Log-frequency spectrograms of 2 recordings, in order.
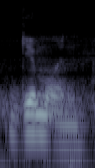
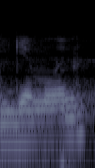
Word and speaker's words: Gimlin: came out Patterson and I always get the guy's name wrong Jim Bob Gimlin Gimlin I was once a Gimli I don't know a disrespectful piece of oh sorry mr. gamblin they they end Patterson's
